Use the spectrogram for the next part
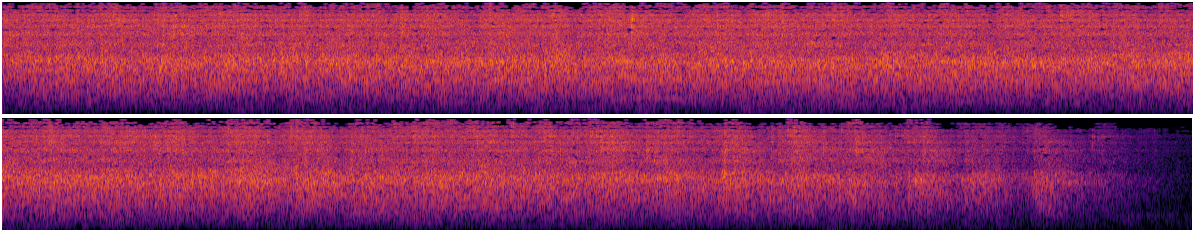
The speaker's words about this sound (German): Ganz herzlichen Dank für die Konfirmandinnen und Konfirmanden. Ich denke, da wäre jetzt mal ein kleiner Applaus fällig.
